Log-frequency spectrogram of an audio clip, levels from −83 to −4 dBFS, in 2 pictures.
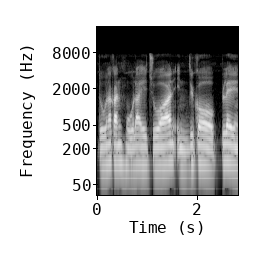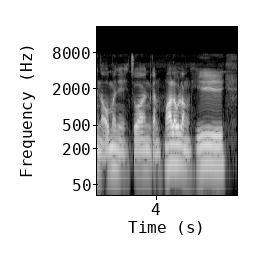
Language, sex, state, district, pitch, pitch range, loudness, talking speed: Mizo, male, Mizoram, Aizawl, 110 Hz, 95-115 Hz, -19 LUFS, 180 wpm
